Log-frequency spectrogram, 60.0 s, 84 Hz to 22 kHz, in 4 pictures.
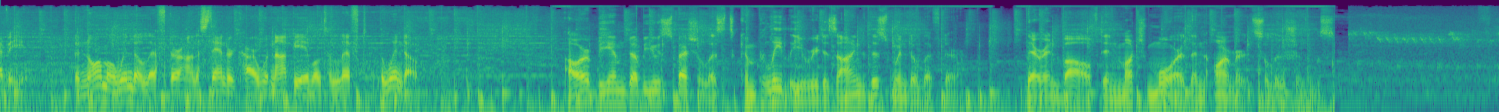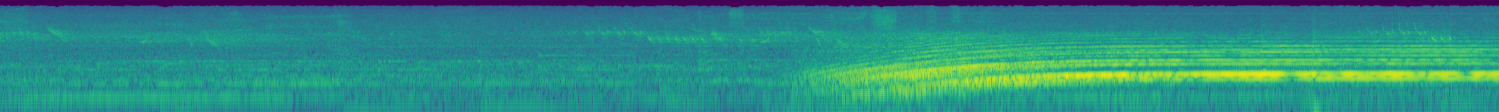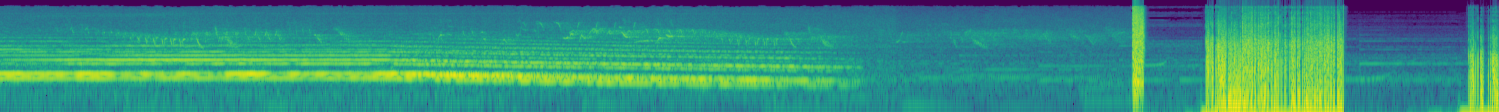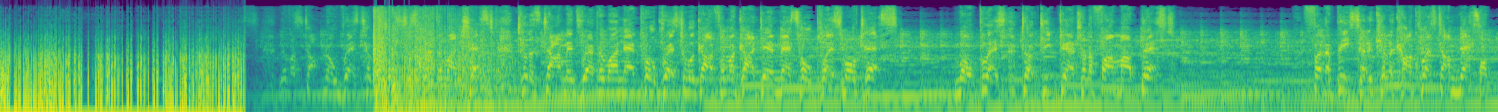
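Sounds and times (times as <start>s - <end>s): warning siren wailing: 22.8s - 38.9s, 48.7s - 53.3s
loud explosion: 41.3s - 43.5s, 44.6s - 47.4s, 48.7s - 50.8s
sharp crack: 41.3s - 43.5s, 48.7s - 50.7s.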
